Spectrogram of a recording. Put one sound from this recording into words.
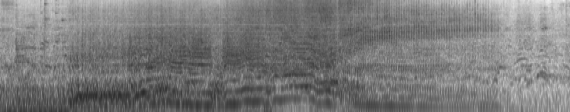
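A race car engine roars at full throttle as the car launches and speeds away into the distance.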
